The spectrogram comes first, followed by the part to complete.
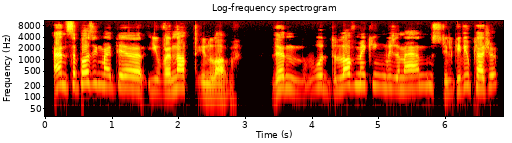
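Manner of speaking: high, loud, probing; insinuating colonel. Acted. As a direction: lean in on the question. Klebb probes.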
